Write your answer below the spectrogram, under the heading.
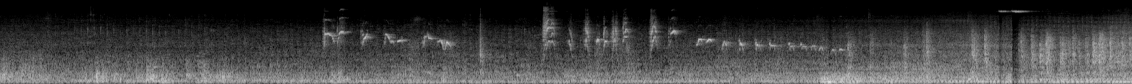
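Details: A male greater green leafbird sings in the afternoon, giving a burst of rapid bright chirps, then sharp clicks, then a fast descending series of whistled notes, over a low steady background rumble.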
